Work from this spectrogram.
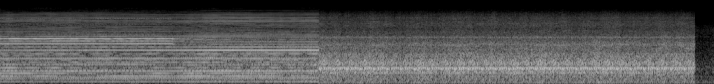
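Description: A tractor engine idles at a farmers' protest, a loud, steady, close rumble that runs throughout, with a sustained horn-like tone over it for the first few seconds.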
